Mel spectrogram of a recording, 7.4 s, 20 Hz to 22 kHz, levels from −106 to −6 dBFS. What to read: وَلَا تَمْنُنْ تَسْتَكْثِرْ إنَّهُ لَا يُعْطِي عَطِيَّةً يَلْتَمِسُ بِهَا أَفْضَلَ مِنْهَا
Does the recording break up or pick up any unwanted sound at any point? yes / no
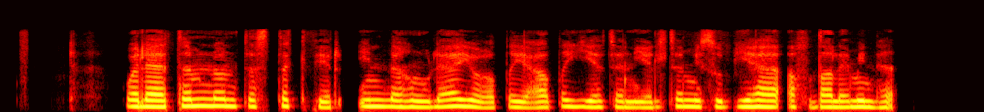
no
